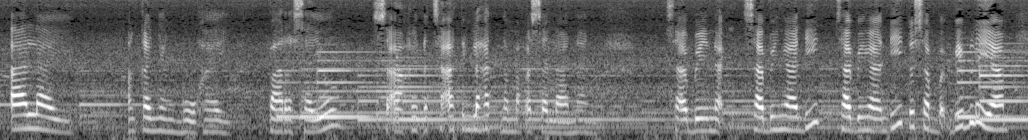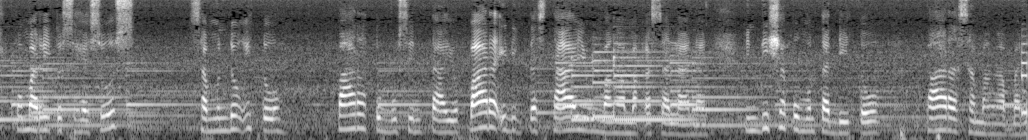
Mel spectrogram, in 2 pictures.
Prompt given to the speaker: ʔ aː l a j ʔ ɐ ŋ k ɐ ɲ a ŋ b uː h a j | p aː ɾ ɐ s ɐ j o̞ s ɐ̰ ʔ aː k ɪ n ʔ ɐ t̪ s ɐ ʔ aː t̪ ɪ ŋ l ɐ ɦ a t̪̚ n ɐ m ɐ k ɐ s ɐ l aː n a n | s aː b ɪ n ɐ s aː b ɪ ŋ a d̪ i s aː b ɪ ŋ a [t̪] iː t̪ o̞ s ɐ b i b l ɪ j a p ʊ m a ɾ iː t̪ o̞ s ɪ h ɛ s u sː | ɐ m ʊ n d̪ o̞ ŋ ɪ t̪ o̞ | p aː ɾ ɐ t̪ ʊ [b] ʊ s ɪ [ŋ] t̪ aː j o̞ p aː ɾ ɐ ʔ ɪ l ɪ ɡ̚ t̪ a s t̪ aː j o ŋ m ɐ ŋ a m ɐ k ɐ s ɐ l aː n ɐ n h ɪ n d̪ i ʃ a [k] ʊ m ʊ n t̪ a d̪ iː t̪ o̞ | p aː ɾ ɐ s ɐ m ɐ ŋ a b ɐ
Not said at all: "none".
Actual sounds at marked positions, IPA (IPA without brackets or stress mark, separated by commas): d̪, b, n, p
